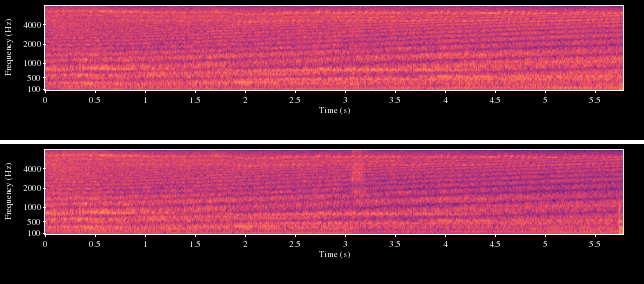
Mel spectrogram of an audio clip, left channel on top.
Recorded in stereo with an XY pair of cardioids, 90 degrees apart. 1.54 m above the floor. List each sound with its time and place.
0.0 s a drone: 10° right; by 5.8 s 45° left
